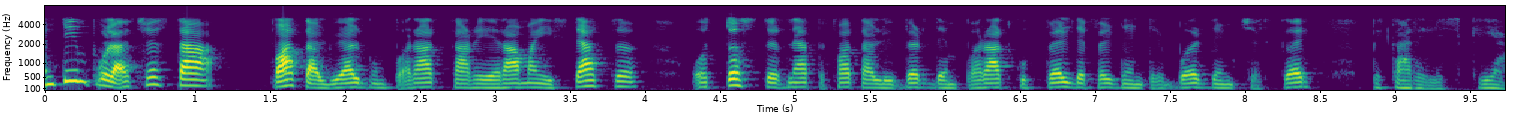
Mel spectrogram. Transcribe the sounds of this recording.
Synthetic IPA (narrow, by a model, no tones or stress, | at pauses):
ɨnt̪impulat͡ʃe̞st̪a | fat̪alujalbɨmpə̰ɾat̪̚kaɾe̞je̞ɾamajist̪eat̪sə | ot̪o̞t̪st̪ɨrneape̞fat̪alujve̞rd̪̚d̪eɨmpəɾat̪kufe̞ld̪e̞fe̞ld̪e̞ɨnt̪ɾe̞bərʲd̪e̞ɨnt͡ʃe̞̰rkərʲ | pe̞kaɾe̞le̞skɾija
